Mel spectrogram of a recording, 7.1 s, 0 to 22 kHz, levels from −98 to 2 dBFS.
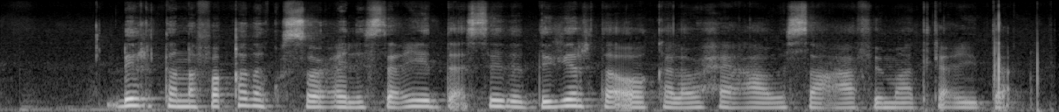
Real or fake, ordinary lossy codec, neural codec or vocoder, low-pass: fake; none; vocoder, 44.1 kHz, 128 mel bands, Pupu-Vocoder; none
